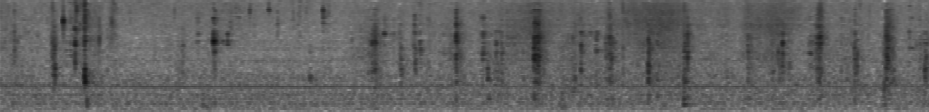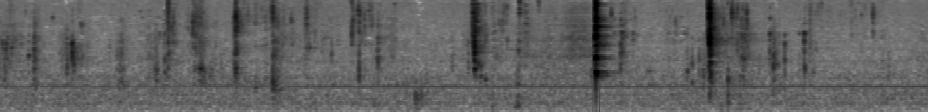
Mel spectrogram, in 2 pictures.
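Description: Close-miked chewing and biting of Korean side dishes, with small crunches and soft clicks throughout. A few sharper clicks near the end, metal chopsticks tapping the plate.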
